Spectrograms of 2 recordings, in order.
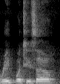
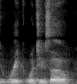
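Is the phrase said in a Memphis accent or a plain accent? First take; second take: plain; Memphis. First: It is said in a plain, neutral accent. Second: It is said in a Southern Memphis accent. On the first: "the song's called" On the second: "how he pronounces it with his accent"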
